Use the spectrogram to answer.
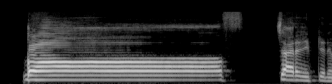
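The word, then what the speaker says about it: قاف: মোটা আওয়াজে উচ্চারণ করতে হবে। কফ, চার এলিফ টেনে উচ্চারণ করতে হবে।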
